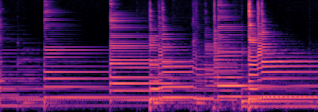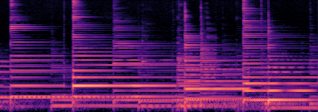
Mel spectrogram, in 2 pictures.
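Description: Background music played on acoustic guitar, a melody of notes plucked one after another.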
